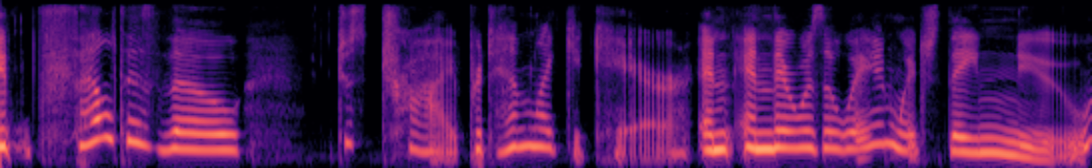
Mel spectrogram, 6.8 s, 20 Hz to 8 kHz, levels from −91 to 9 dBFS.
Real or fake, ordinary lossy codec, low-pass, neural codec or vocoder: real; MP3, 64 kbps; 7.2 kHz; none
